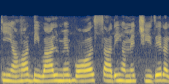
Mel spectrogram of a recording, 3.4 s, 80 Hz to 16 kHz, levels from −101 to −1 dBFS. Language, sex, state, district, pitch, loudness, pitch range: Hindi, female, Chhattisgarh, Rajnandgaon, 235 Hz, -12 LUFS, 225-240 Hz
